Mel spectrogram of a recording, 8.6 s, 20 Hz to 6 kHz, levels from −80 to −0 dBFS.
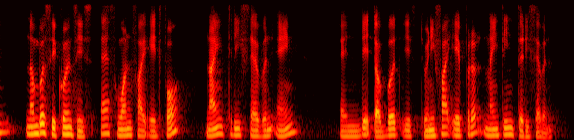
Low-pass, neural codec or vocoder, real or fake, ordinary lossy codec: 5.4 kHz; codec, 16 kHz, about 1 kbps, DyCAST, with the encoder's durations; fake; none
